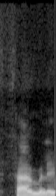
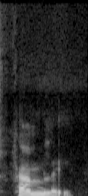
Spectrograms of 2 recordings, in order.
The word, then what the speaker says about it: family: No, guys, it is not family, it's family. I is the Schwa sound, which means we are not pronouncing the I at all.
